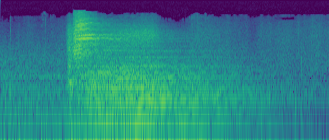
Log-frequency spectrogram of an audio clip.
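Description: A ghostly magical whoosh swells up suddenly and slowly fades.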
